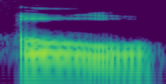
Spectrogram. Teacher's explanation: When you make that dark L, the tongue gets tight and makes an extra sound.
